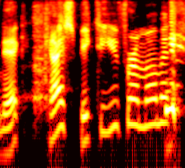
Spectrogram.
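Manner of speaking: very high-pitched, careful, polite voice. Picturing a friend asking the loud guest outside for a word: imitating someone speaking very quietly. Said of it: "walking outside very quietly saying".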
